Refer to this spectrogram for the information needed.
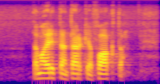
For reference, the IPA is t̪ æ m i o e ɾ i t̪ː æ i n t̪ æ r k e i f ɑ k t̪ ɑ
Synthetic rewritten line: t̪ æ m æ o e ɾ i t̪ː æ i n t̪ æ r k e æ f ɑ k t̪ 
